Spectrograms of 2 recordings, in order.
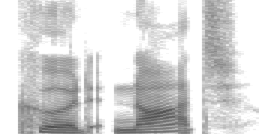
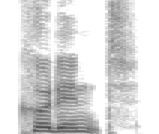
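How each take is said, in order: First: Not is said as a separate full word. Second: Not is shortened and joined to the verb. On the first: "you just add not" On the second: "this is how you would pronounce them as a native speaker does"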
